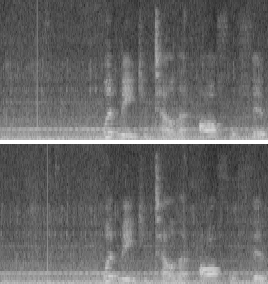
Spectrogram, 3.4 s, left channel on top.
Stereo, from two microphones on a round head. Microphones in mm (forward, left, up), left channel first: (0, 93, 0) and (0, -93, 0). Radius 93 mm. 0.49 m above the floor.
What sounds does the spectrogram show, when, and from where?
1.3 s a woman speaking: 30° left (ahead or behind), 1.1 m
